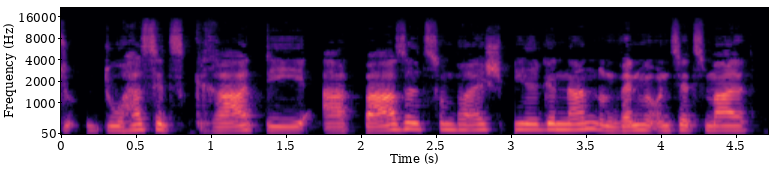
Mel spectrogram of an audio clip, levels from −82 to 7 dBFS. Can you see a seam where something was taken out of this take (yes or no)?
no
